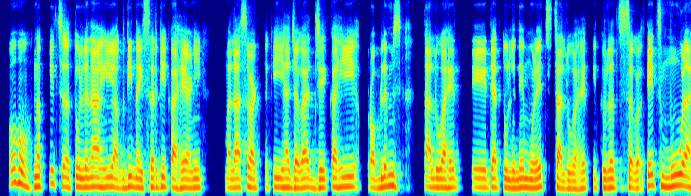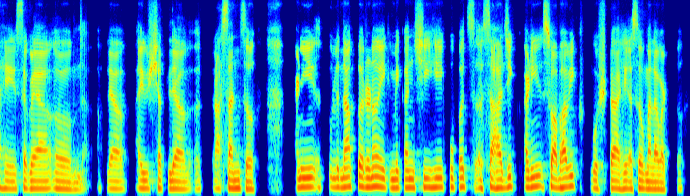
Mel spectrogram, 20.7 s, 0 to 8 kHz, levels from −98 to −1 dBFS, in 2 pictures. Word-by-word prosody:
हो, 205 - 0
हो. 180 -10 +1
नक्कीच 150 +3 -1 0.2
तुलना 145 0 +3
ही 145 +1 +2
अगदी 130 +2 +1
नैसर्गिक 135 +2 0
आहे 130 +1 +2
आणि 135 +1 +1 0.4
मला 135 0 +1
असं 135 +2 -1
वाटतं, 130 +1 -2
की 140 -1 0
ह्या 135 0 +2
जगात 135 +1 +2
जे 135 - +4
काही 145 +1 +2 0.3
प्रॉब्लेम्स 140 +3 +1 0.4
चालू 140 -3 +1
आहेत 135 +1 +2 0.2
ते 140 -1 +1
त्या 140 -1 +3
तुलनेमुळेच 135 +2 +2
चालू 120 -1 +1
आहेत. 125 +3 -2
तिथूनच 130 0 -1
सगळं 125 -2 0
तेच 165 0 +2
मूळ 155 +3 +4
आहे 120 -5 0
सगळ्या 120 +1 0
अ, 115 -4 -3 0.2
आपल्या 120 -2 -4 0.3
आयुष्यातल्या 120 -1 0
अ, 110 0 -8
त्रासांचं 120 0 -1 0.7
आणि 140 +1 +3 0.2
तुलना 140 0 +1
करणं 145 -1 +4
एकमेकांशी 130 0 0
ही 140 - +2
खूपच 145 0 -2 0.2
साहजिक 130 +2 +1 0.2
आणि, 145 +4 +2
स्वाभाविक 140 +1 +2 0.2
गोष्ट 120 +1 -3
आहे 120 0 +1
असं 120 +1 0
मला 110 -1 +2
वाटतं. 110 +3 -5
135 Hz, 145 wpm, -23 LUFS, 125-145 Hz, 0.7 s, जे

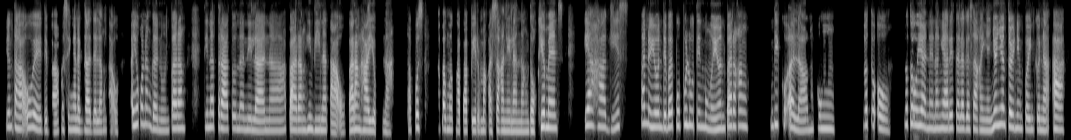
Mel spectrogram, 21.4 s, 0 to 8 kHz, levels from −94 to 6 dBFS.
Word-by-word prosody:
'yong 300 0 -3
tao, 280 +1 +2
eh, 265 -4 +3
‘di 220 - -4
ba? 195 -1 -1
Kasi 245 +1 -7
nga 240 - +1
nagdadalang 215 -1 0
tao. - - -6 0.2
Ayoko 355 +3 +2
ng 350 -3 -5
gano’n, 230 -3 -2
parang 265 +2 +3 0.4
tinatrato 280 -3 +1
na 250 -1 -3
nila 230 -3 +2
na 220 0 -4 0.3
parang 235 0 +3
hindi 235 -1 -1
na 230 0 0
tao, 185 -2 0
parang 245 +2 +4
hayop 220 -2 +3
na. 190 -2 -5 0.3
Tapos 280 +3 -1 0.3
kapag 255 -1 0
magpapapirma 215 0 -1
ka 220 - -1
sa 230 +2 0
kanila 215 -1 0
ng 205 0 -3
documents, 275 +5 +3 0.4
ihahagis. 300 -4 -1 0.2
Ano 365 -1 0
‘yon, 295 -1 +3
‘di 285 - 0
ba, 295 +2 +4
pupulutin 320 -2 -1
mo 275 - -1
ngayon, 260 +3 +2
para 315 +2 +2
kang 315 -2 -2 0.4
hindi 340 +3 -1
ko - - -5
alam 225 -4 +2 0.2
kung 265 -1 0 0.6
totoo 275 -8 0 0.3
totoo 345 0 +1
‘yan 320 -4 +3
na 270 - -1
nangyari 265 +1 +2
talaga 260 -1 0
sa 250 0 -1
akin 230 -1 -3
‘yan. 230 - -1
‘Yon - - +2
‘yong - - -16
turning 275 -3 +3
point 240 -1 0
ko 240 0 -3
na, 225 -1 0
ah, 245 -2 +5
255 Hz, 175 wpm, -22 LUFS, 225-290 Hz, 0.6 s, ah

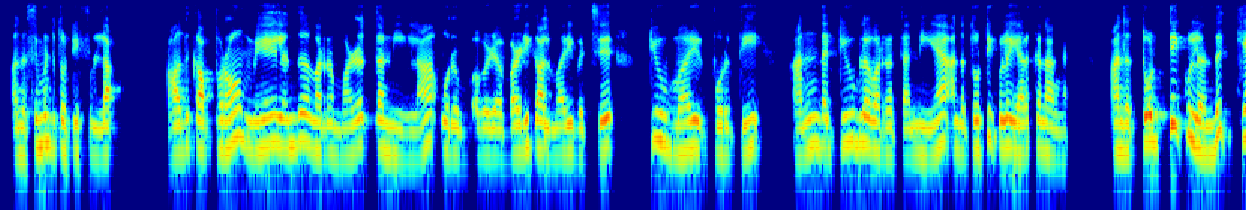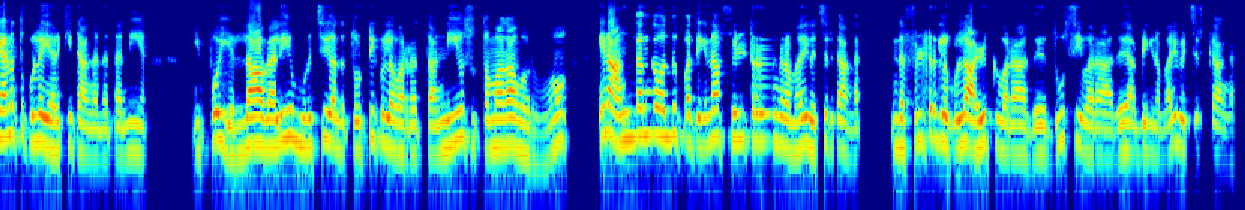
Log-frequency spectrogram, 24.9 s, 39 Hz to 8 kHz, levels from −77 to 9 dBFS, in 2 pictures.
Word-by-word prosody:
அந்த 160 0 -4
சிமெண்ட் 195 0 -2
தொட்டி 175 0 -4
ஃபுல்லா. 160 +1 0 0.7
அதுக்கு 190 +3 -3
அப்புறம் 185 +6 0
மேலருந்து 200 +3 +1
வர்ற 175 -1 -1
மழை 165 +5 -1 0.2
தண்ணீல்லாம் 160 +2 -2
ஒரு 165 -2 -3 0.2
வ 160 - -8
வழ 155 -1 -2
வழிகால் 180 0 +1
மாரி 160 +2 -1
வைச்சு, 360 - 0 0.4
டியூப் 225 -4 -3
மாரி 180 +2 +2 0.2
பொருத்தி, 165 +2 -4 0.5
அந்த 200 +5 -3 0.2
ட்யூப்ல 210 0 -1
வர்ற 160 -2 -3 0.2
தண்ணீய 160 +1 -5 0.2
அந்த 170 - -3
தொட்டிக்குள்ள 190 0 0
இறக்குனாங்க. 170 -4 -3 0.5
அந்த 175 -1 +1 0.2
தொட்டிக்குள்ளருந்து, 220 - +2 0.2
கிணத்துக்குள்ள 240 -2 +4
இறக்கிட்டாங்க 180 -3 -2
அந்த 150 - -8
தண்ணீய. 170 +2 -5 0.6
இப்போ 230 - 0 0.2
எல்லா 200 +6 +7
வேலையும் 220 +5 +3
முடிச்சு 200 +4 -3
அந்த 185 -3 -3
தொட்டிக்குள்ள 205 +3 0
வர்ற 165 -1 -2 0.2
தண்ணீயும் 195 +9 0
சுத்தமா 195 -1 0
தான் 200 -2 +6
வரும். 160 +8 -4 0.4
ஏன்னா 270 +2 +8
அங்கங்க 255 +3 +2
வந்து 250 +1 -2
பார்த்தீங்கன்னா 220 +2 +3
ஃபில்டரு 230 -1 0
ன்கிற 205 -3 +1
மாரி 190 +3 +2
வச்சிருக்காங்க. 185 -5 -3 0.4
இந்த 195 - +2
ஃபில்டர்களுக்குள்ள 215 -2 +2
அழுக்கு 195 +2 +2
வராது, 165 -1 -1 0.2
தூசி 225 0 -6
வராது 155 0 -2
அப்பிடீன்கிற 170 -1 -5
மாரி 420 - -1
வச்சிருக்காங்க. 390 +1 -6
190 Hz, 145 wpm, -19 LUFS, 165-220 Hz, 0.7 s, ஏன்னா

